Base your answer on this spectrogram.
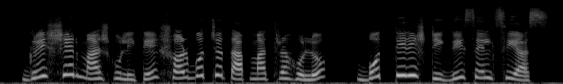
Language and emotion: Bengali, neutral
